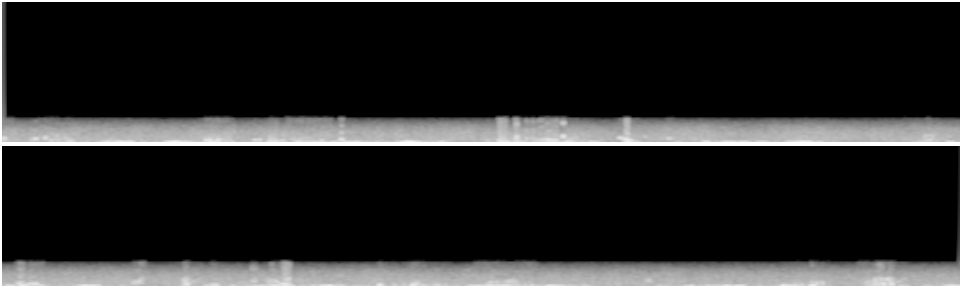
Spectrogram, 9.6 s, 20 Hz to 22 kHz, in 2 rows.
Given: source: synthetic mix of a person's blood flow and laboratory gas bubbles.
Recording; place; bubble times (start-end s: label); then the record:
Doppler ultrasound of blood flow; precordium
0.00-0.07 s: bubbles
0.13-0.59 s: bubbles
0.98-1.17 s: bubbles
1.23-1.75 s: bubbles
2.41-2.90 s: bubbles
3.05-3.24 s: bubbles
3.31-3.37 s: bubbles
4.51-4.70 s: bubbles
4.84-5.01 s: bubbles
5.42-5.52 s: bubbles
5.66-5.79 s: bubbles
5.82-5.91 s: bubbles
6.03-6.08 s: bubbles
6.10-6.29 s: bubbles
6.65-7.04 s: bubbles
7.15-7.48 s: bubbles
7.99-8.05 s: bubbles
8.68-8.93 s: bubbles
9.06-9.31 s: bubbles
From the record:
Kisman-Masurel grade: 243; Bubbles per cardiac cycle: several, 3 to 8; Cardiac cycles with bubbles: 100%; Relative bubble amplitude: loud (0.450 to 0.775); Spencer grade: 3 (all of the cardiac periods contain showers or single bubble signals, but not dominating or overriding the cardiac motion signals); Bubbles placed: only in the low amplitude regions of the cardiac cycle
